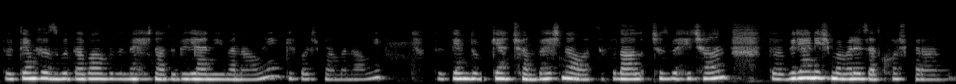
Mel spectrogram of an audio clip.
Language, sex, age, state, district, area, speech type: Kashmiri, female, 45-60, Jammu and Kashmir, Baramulla, urban, spontaneous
